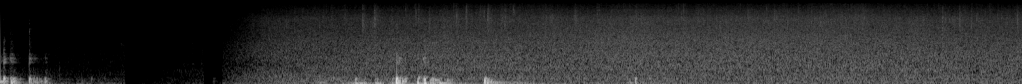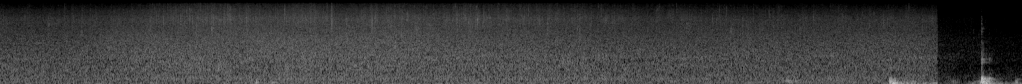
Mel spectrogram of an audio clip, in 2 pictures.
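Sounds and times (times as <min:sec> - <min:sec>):
knocks and taps: 0:00.0 - 0:00.6, 0:03.8 - 0:05.2, 0:19.1 - 0:19.4, 0:20.0 - 0:20.4
steady rain: 0:02.2 - 0:20.4.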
